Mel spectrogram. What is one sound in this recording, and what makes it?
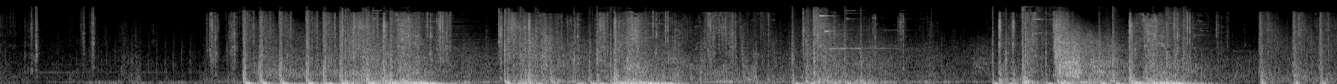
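Gunshots crack in quick bursts and single loud shots.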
